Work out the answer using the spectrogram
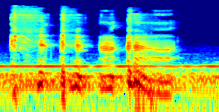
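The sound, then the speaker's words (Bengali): A throat clearing in a few rough, raspy coughing bursts, loud and alone, over a steady low hum. “এবারে professor একটু কেশে নিয়ে বললেন,”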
